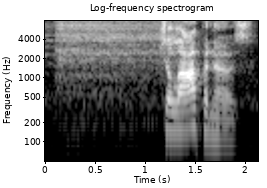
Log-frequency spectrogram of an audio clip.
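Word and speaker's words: jalapeño: are you saying jalapeno the j is silent no it isn't did you like a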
